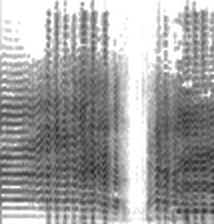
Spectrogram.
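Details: Young goat giving two long, strained bleats, the first over a second and quavering, the second following after a brief pause.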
